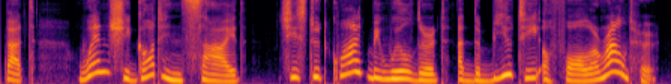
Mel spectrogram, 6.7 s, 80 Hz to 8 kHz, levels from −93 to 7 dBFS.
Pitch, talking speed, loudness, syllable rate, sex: 235 Hz, 145 wpm, -17 LUFS, 4.3 syllables/s, female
